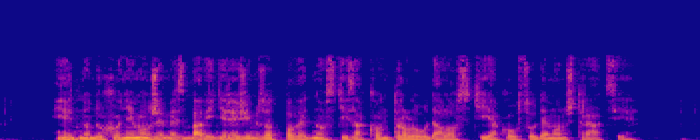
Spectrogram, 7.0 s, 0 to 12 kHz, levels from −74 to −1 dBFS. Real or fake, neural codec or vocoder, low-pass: real; none; 7.2 kHz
